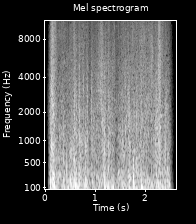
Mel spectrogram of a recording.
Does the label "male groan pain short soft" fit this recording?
No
